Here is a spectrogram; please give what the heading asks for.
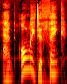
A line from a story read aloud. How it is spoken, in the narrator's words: cried Dorothy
